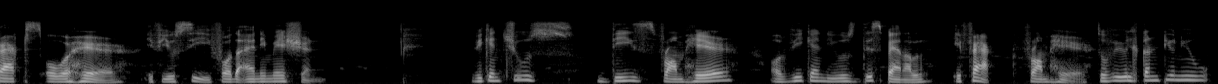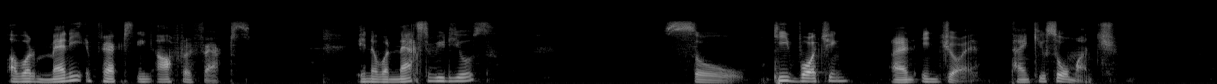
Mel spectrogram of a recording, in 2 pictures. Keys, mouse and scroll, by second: 1.5 click, 10.9 click, 15.1 click.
